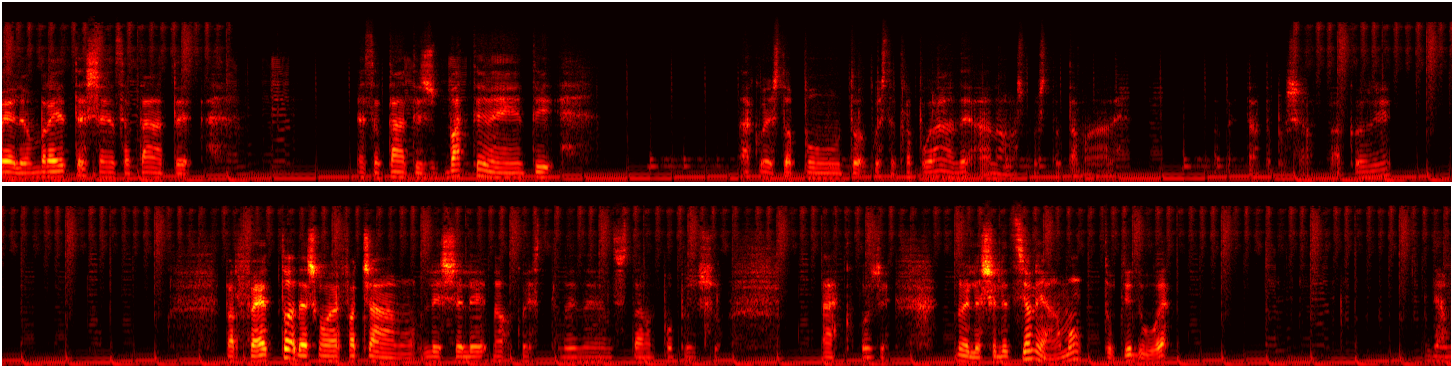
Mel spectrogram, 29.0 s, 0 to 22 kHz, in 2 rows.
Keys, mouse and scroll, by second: 2.8 middle click, 3.0 scroll down 2, 3.6-5.1 drag, 7.0 click, 8.8 middle click, 10.0 click, 11.6-15.2 drag, 17.8-19.4 drag, 19.9 click, 21.6 Up, 24.2-25.3 drag.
